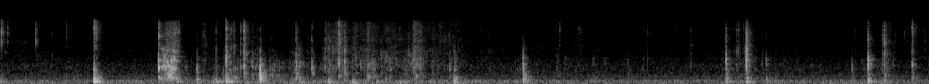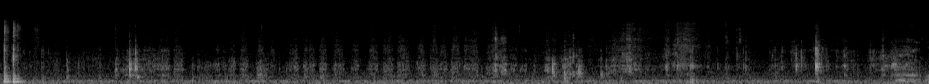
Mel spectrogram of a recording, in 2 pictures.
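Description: A cardboard trading-card box handled and opened by hand: irregular crinkles, scrapes and clicks of wrapping and card stock, busiest in the first few seconds and again around the middle.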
